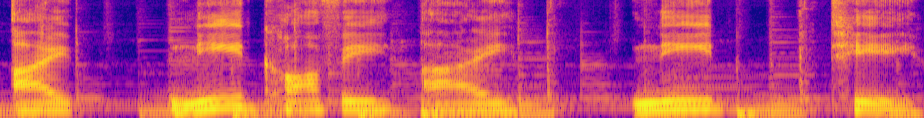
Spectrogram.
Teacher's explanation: Notice how need is strong. English is a rhythm language. Some words get more stress.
